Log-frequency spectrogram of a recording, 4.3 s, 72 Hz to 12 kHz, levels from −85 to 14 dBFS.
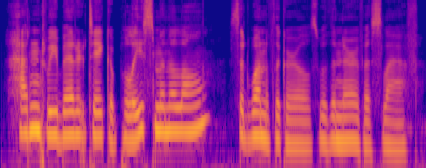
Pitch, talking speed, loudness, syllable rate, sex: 190 Hz, 225 wpm, -17 LUFS, 6.4 syllables/s, female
